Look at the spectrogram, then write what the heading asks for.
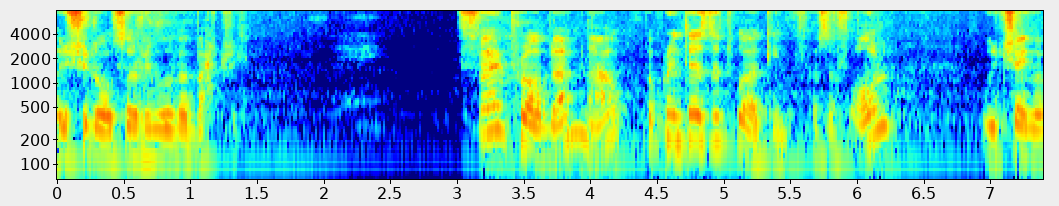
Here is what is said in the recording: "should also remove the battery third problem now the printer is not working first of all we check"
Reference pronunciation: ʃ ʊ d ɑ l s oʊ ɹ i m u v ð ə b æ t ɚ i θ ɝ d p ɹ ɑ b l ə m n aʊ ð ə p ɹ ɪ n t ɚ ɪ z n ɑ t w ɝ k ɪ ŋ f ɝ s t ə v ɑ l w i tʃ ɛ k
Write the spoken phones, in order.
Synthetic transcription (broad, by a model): ʃ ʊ d ɑ l s oʊ ɹ i m u v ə b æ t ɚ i f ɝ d p ɹ ɑ b l ə m n aʊ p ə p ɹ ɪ n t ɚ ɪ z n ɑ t w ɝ k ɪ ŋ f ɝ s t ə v ɑ l w i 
